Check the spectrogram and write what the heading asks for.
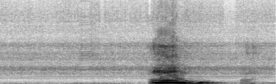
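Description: A man's lecturing voice pausing: a faint steady electrical buzz in the background for about a second, then one short spoken syllable.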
